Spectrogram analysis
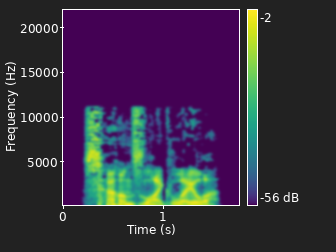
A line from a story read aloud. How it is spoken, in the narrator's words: I chuckled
